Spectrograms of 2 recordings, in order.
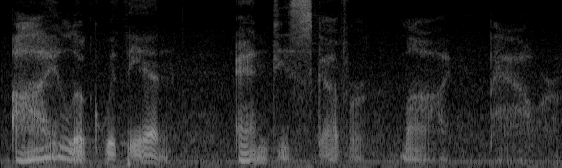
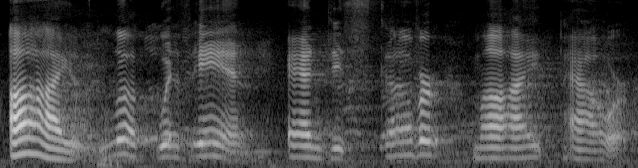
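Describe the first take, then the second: First: It is said quietly. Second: It is said loudly.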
